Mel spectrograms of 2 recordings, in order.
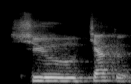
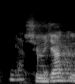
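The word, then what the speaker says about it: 執着: Siêu chắc cự có hai cái đọc là siêu chắc và siêu gì nữa biết không? Giác cự nhá. Siêu giác cự và siêu chắc cự.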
